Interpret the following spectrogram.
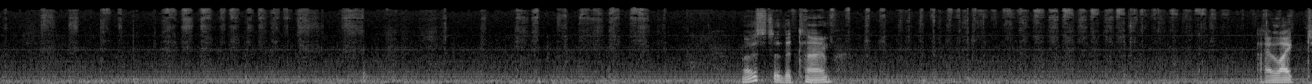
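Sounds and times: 
drawing strokes scraping on the side of a toolbox: 0.0s - 6.7s, 8.0s - 12.3s
speech: 7.4s - 8.5s, 12.7s - 13.1s.

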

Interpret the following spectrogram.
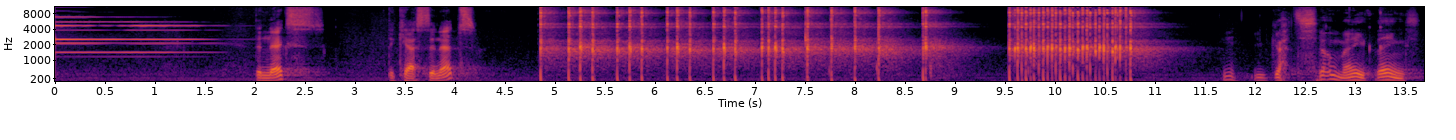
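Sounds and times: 
speech: 2.0s - 2.7s, 3.3s - 4.3s, 12.0s - 13.6s
percussion ratchet noisemaker rattling: 4.9s - 8.9s, 9.5s - 11.2s.

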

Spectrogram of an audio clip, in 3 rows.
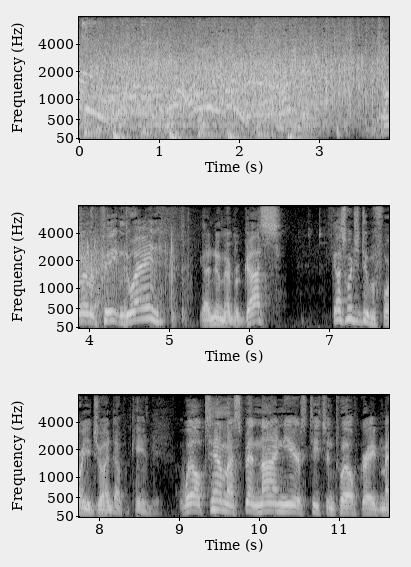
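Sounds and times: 
studio audience applause welcoming guests on the Tool Time set: 0.0s - 5.0s
speech: 4.0s - 6.4s, 7.0s - 11.6s.

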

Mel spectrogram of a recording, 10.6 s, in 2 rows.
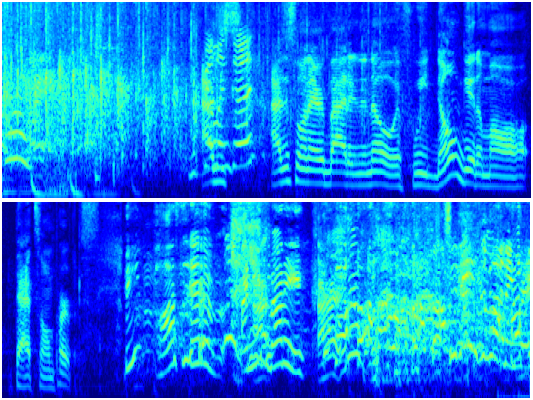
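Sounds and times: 
audience applause: 0.0s - 4.4s
speech: 2.1s - 10.5s
laughter: 6.6s - 10.5s.

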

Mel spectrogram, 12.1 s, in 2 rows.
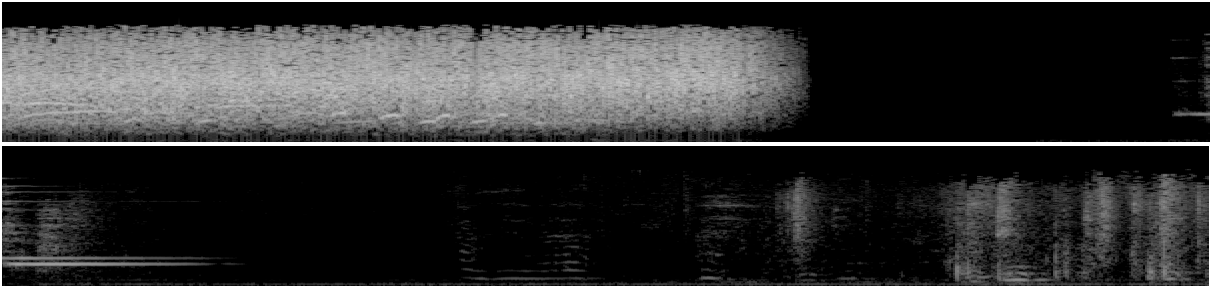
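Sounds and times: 
laughter: 0.1s - 3.3s
doorbell ringing: 5.9s - 7.4s.

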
